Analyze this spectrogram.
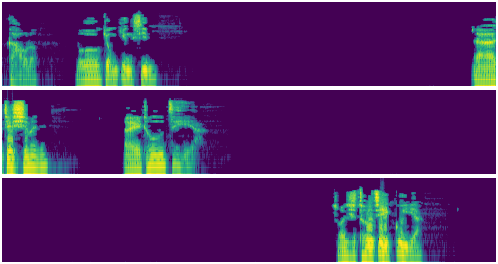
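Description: An elderly man speaks calmly into a microphone, in short phrases with long pauses.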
